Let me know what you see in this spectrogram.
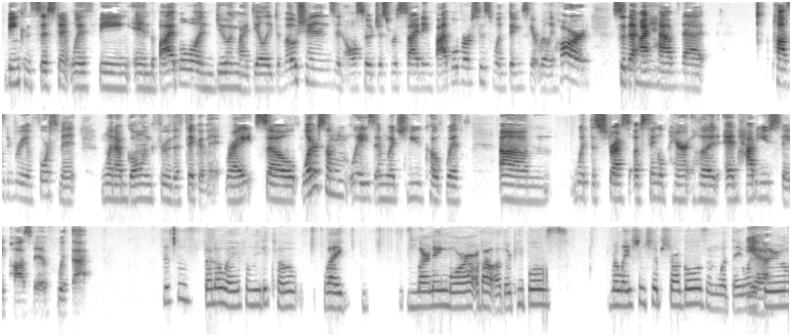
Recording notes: Instagram live replay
